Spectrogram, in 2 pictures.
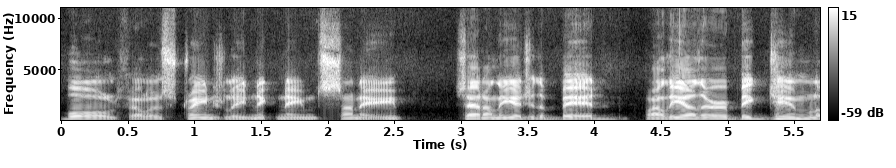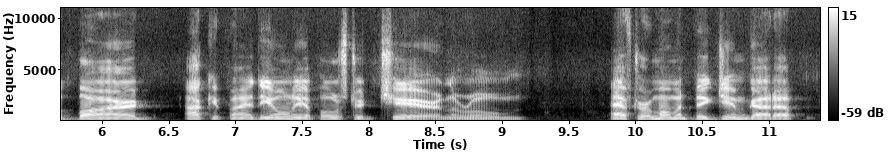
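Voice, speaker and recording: An actor playing an earnest police chief who narrates a case in scripted 1940s radio style. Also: male voice, lowish voice, fairly bright tone, no room sound, lightly acted.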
